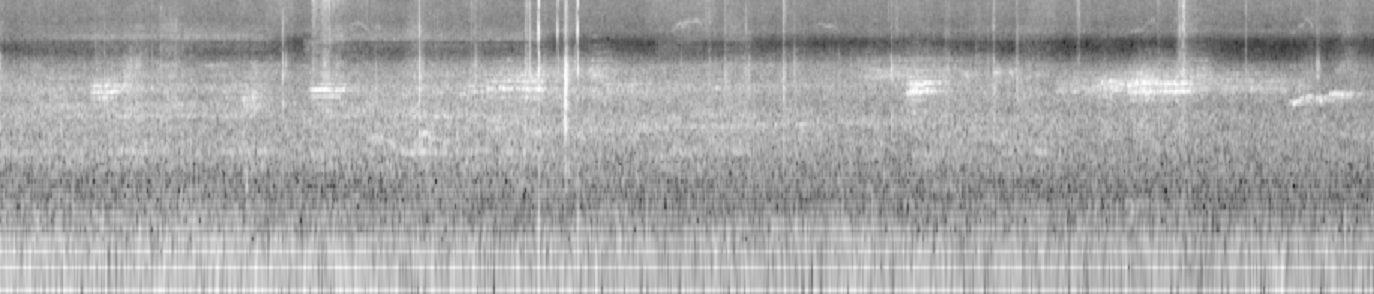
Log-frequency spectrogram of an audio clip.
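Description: Outdoor background noise: a steady low rumble, with a few short faint high chirps scattered through and a couple of sharp clicks, the loudest a little past halfway.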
